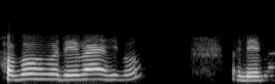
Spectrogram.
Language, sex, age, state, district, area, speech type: Assamese, female, 60+, Assam, Dibrugarh, rural, conversation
